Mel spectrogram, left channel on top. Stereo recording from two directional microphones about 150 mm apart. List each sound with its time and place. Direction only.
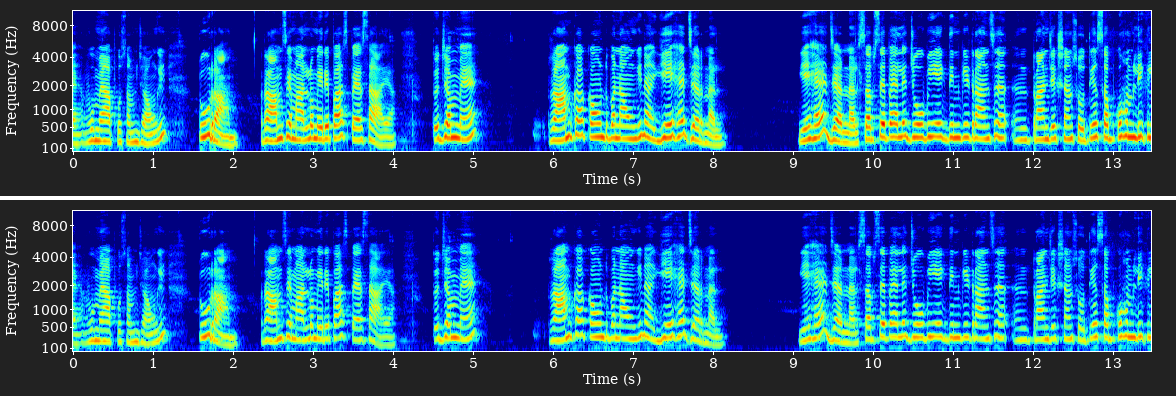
0.0 s a woman's voice: 20° left (ahead or behind)
4.1 s a woman's voice: 25° left (ahead or behind)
